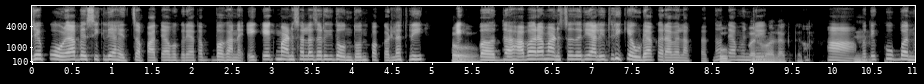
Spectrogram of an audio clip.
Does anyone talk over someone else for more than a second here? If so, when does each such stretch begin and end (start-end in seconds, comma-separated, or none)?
none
